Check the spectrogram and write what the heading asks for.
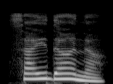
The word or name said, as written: ಸೈಧಾನ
